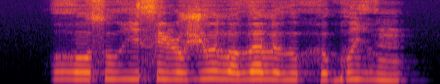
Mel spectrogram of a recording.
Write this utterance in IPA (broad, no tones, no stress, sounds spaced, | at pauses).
ɦ o s u ɣ i s i ɭ o ʒ ɵ l ɔ ð ɐ l ɵ ð u h ɵ ɡʷ i ɦ ũ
